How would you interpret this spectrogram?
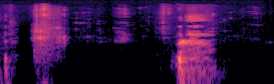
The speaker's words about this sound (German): Oh, was hören wir hier? Plastik. Plastik, genau. Raschelndes Plastik.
